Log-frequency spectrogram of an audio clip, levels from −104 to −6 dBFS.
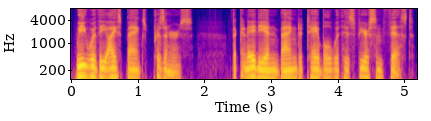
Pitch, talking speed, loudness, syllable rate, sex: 100 Hz, 175 wpm, -21 LUFS, 5.6 syllables/s, male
